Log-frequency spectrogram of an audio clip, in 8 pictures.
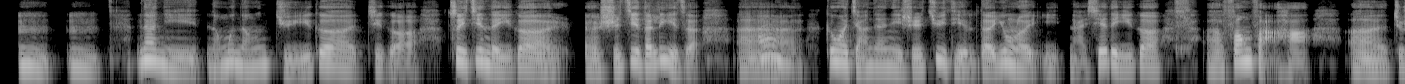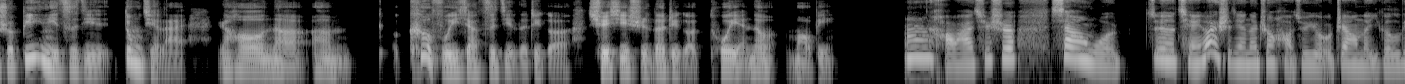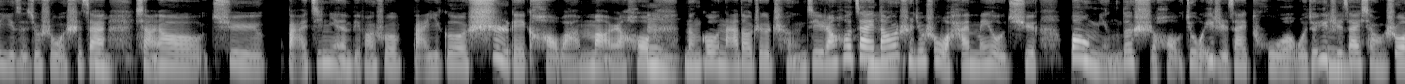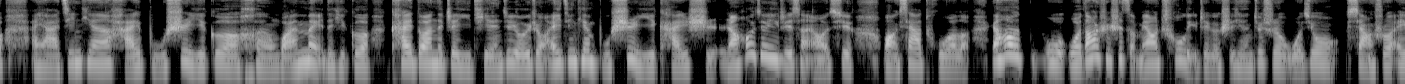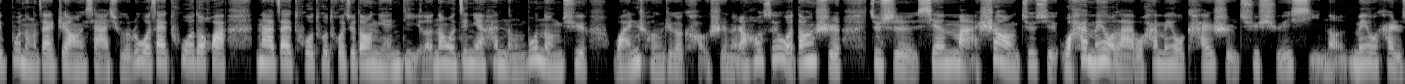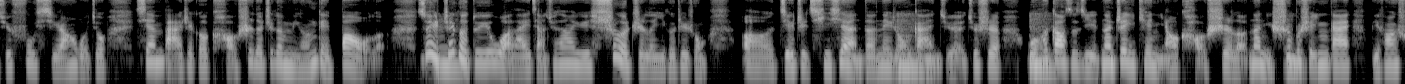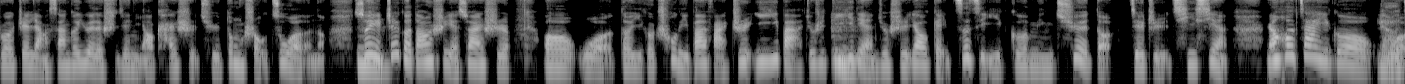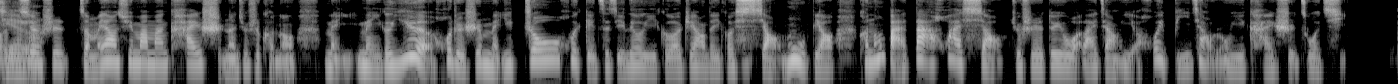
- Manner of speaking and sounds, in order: none
- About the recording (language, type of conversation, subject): Chinese, podcast, 学习时如何克服拖延症？
- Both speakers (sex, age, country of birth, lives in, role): female, 30-34, China, United States, guest; female, 60-64, China, United States, host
